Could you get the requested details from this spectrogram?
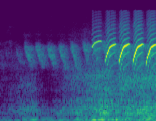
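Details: Canary producing soft, repeated rising slurred notes that grow into loud, clear upswept whistles repeated about every third of a second, over faint low background hum.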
